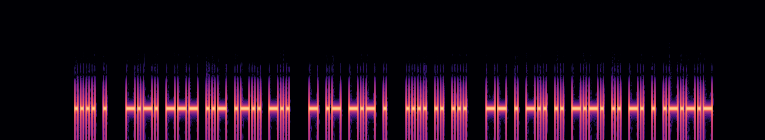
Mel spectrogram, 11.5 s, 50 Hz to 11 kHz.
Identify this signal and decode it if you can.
Morse code, heard as a keyed tone, about 28 wpm, 700 Hz. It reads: HE COULD TAKE HIS MEDICINE.
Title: Sentences from Top 900 Words 28wpm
